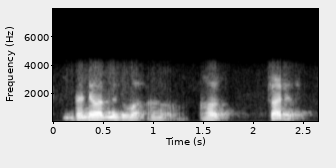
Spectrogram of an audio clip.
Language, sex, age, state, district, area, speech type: Marathi, male, 18-30, Maharashtra, Ratnagiri, rural, conversation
